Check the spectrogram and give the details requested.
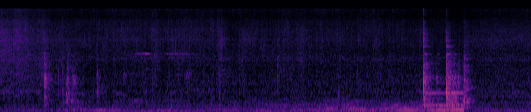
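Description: Radish, shallots and tomatoes frying with a light sizzle in an iron kadai, stirred with a wooden spatula. A few taps of the spatula on the pan come in the first second and a half, and a louder scraping clatter against the pan comes about six seconds in.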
